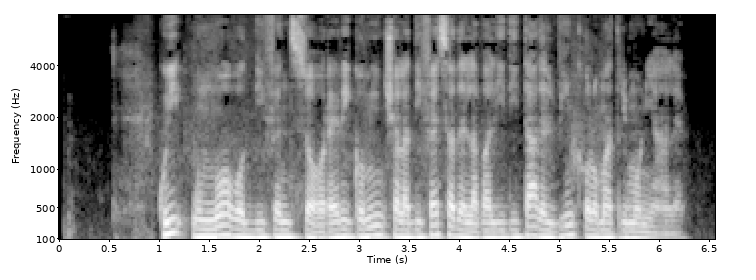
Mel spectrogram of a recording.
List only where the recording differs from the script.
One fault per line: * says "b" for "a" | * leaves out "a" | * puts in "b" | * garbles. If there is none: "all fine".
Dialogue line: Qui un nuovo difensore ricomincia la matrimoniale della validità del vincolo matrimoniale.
* says "difesa" for "matrimoniale"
